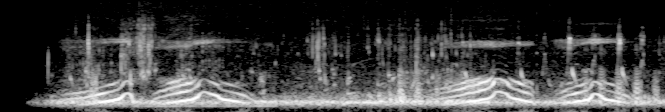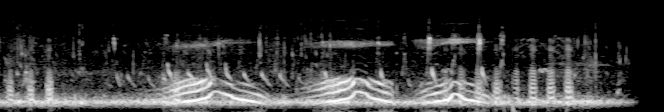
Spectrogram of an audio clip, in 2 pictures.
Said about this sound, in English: Common Eider.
